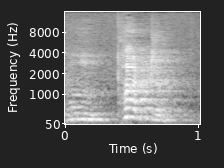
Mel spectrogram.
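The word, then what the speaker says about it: हूं फट्: Ом Бензапани Хумпе читается. Неправда. Ом Ваджапани Хумпатр. Вот так она читается.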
